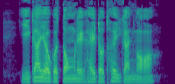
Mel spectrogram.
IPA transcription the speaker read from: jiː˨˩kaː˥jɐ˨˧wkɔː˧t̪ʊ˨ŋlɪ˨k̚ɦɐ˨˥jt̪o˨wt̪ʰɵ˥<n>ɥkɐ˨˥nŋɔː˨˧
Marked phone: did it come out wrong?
yes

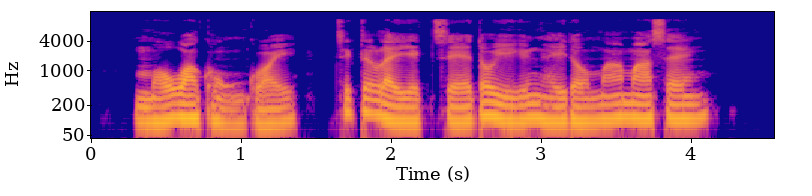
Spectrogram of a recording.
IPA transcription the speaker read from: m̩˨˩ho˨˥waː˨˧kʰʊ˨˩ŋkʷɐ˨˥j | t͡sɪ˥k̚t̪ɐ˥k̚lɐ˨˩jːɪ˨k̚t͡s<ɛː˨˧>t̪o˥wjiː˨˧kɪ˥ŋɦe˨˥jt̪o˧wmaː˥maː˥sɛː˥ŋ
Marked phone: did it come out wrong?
no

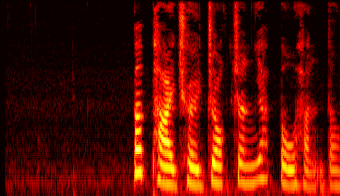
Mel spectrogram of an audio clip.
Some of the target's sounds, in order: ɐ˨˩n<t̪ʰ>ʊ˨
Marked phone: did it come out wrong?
yes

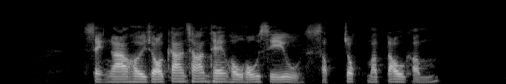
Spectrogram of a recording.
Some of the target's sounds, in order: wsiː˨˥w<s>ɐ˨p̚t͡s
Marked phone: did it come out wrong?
no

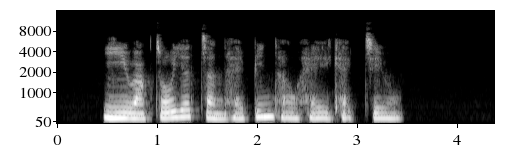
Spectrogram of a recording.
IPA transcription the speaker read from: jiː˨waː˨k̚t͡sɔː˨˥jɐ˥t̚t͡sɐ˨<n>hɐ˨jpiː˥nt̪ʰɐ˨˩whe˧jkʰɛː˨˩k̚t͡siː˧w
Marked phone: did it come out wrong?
no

